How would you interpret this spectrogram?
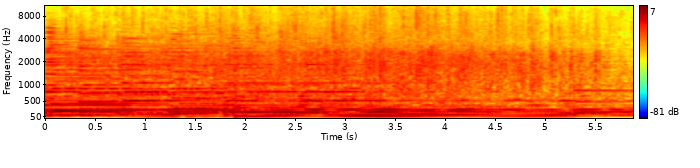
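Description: An audience claps their hands in praise to God for the ministers, a dense, steady wash of applause, continuous for several seconds, with sustained keyboard chords playing underneath and no one speaking.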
